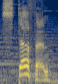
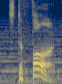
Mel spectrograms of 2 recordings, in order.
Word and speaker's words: Stephen: Rather than calling him Stephen, they called him Stefan.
